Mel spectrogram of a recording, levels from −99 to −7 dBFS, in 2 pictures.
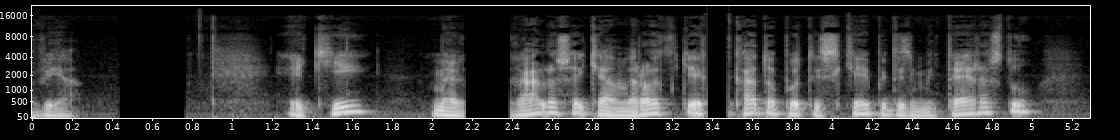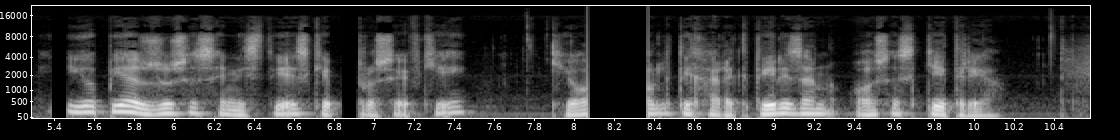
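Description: Blocks of digital silence cut the sound at 0.43 s (0.34 s long), 2.16 s (0.23 s), 3.37 s (0.11 s), 5.38 s and 6.83 s (0.085 s each) and 8.06 s (0.30 s). Each hole drops abruptly to silence, likely where an unfilled output buffer left no samples. Unlike a faded dropout, nothing decays. The two 0.085 s gaps fit 4096-sample blocks.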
